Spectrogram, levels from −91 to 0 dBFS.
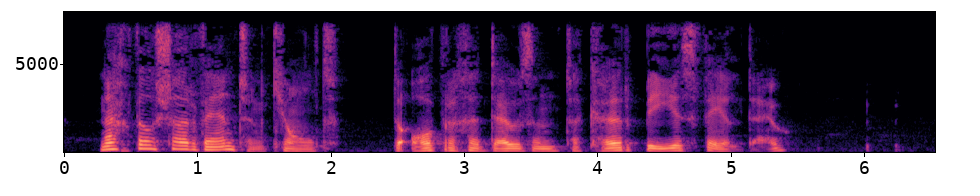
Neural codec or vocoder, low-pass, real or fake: none; 7.2 kHz; real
